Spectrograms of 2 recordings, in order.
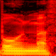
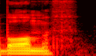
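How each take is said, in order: First: The n sound in the middle is pronounced. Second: The n sound in the middle is dropped. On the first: The speaker calls it wrong. "don't call it Bournemouth" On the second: The speaker calls it right. "they don't bother pronouncing the N"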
